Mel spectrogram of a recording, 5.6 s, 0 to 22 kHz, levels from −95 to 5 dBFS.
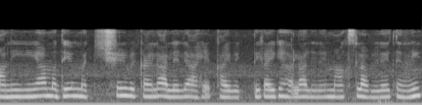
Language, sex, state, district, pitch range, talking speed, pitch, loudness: Marathi, female, Maharashtra, Pune, 225-245 Hz, 170 wpm, 230 Hz, -19 LUFS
